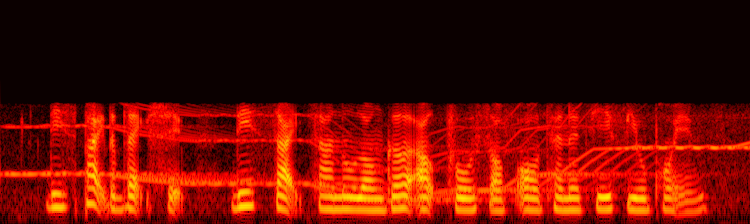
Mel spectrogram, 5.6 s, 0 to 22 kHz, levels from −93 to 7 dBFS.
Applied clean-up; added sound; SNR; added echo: none; Musical instrument; 14 dB; none.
